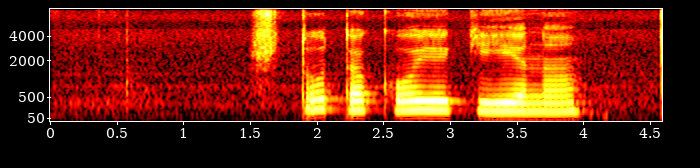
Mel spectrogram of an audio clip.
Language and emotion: Russian, sad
